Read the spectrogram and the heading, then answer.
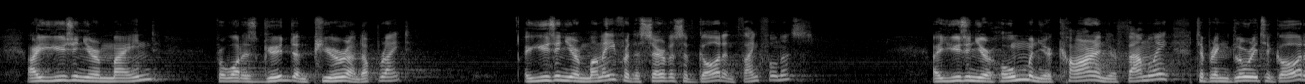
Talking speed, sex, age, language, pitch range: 190 wpm, male, 30-49, English, 130-175 Hz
